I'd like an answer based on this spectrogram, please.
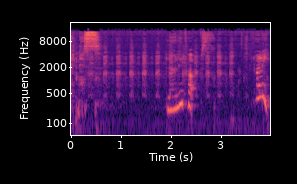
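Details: A playful dog pants quickly: a steady train of short, breathy puffs roughly four per second, with a few higher whiny voiced sounds and a human voice mixed in.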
